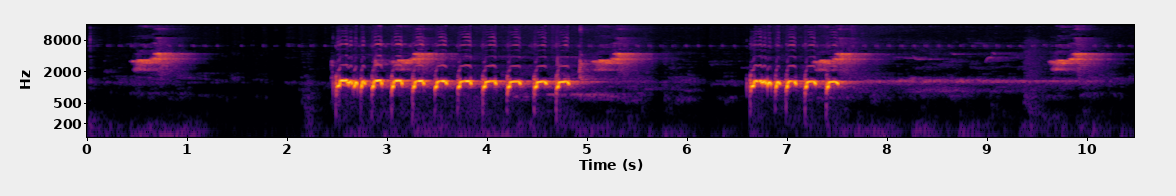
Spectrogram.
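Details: Local zebra dove with a loud voice, singing as a lure to make other doves answer: two bursts of rapid, pulsed, rolling coo notes, about ten in the first and fewer in the second, with brief higher chirps from another bird between them.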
